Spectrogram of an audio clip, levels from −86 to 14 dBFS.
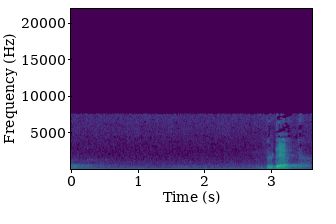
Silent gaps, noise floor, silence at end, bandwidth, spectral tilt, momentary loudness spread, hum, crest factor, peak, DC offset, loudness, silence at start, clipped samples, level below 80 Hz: none; -58 dBFS; 0.05 s; 7.6 kHz; -3.5 dB/octave; 28 LU; none; 24 dB; -12 dBFS; under 0.1%; -30 LUFS; 0 s; under 0.1%; -60 dBFS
